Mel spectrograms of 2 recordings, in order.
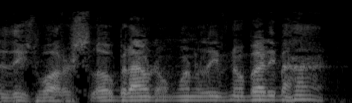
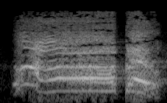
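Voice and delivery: high, loud cry to an idol; hammed-up agonized howl; mock desperate wail; 13 dB louder than usual. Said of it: "They're bleeding everywhere".

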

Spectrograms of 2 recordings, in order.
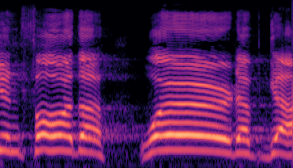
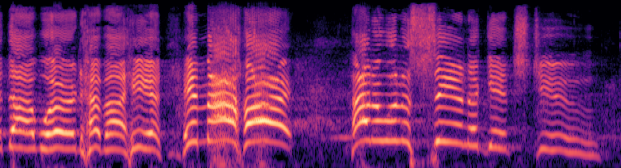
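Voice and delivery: loud, high, ringing declaration of the verse; shouted scripture; 4 semitones higher, 8 dB louder than usual. Acted. Preacher crying the verse to the congregation, loud and high. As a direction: cry the verse out at the peak.

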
